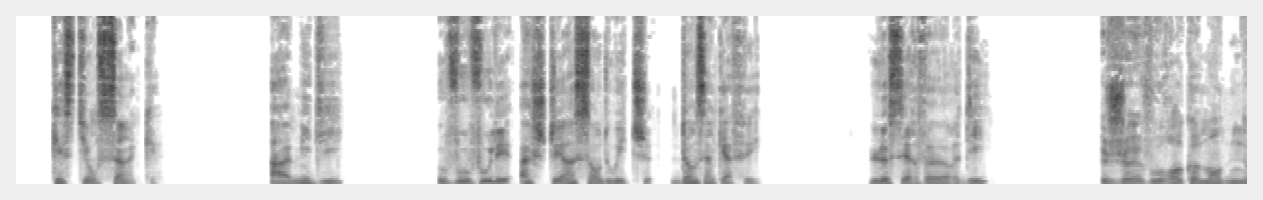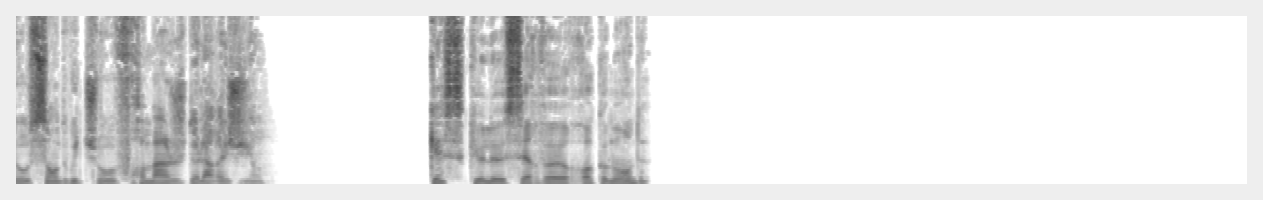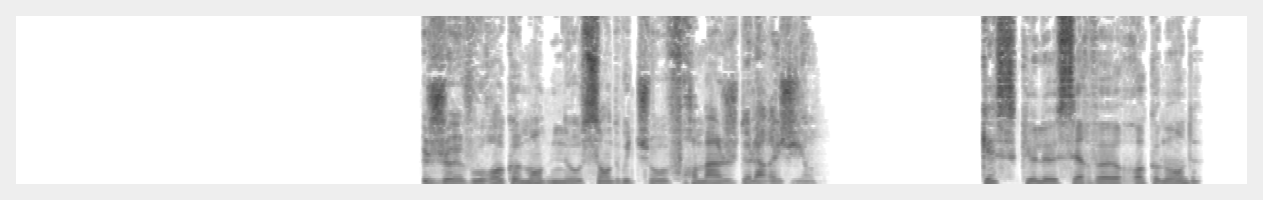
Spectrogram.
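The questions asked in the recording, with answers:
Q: Qu'est-ce que le serveur recommande ?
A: Les sandwichs au fromage de la région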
